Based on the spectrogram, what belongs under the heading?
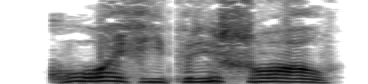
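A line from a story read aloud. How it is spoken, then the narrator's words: Joyful squeak. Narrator (Russian): Радостно пискнул Эльгран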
